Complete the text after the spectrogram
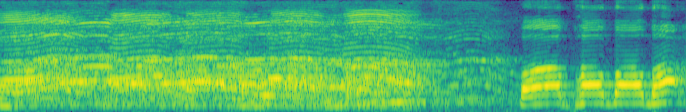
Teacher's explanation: प फ भ म ये सब का उच्चारण ओठ से होगा। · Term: ओष्ठ वर्ण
